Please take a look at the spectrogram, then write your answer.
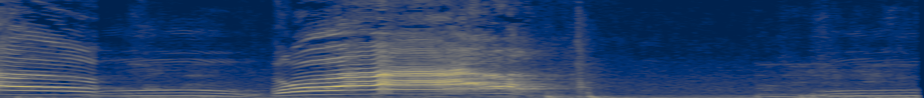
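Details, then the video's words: Domestic cat making unusual sounds indoors in a small room: several drawn-out, harmonic meows that bend downward, separated by short pauses, with a brief click near the middle. "cat making unusual sounds"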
